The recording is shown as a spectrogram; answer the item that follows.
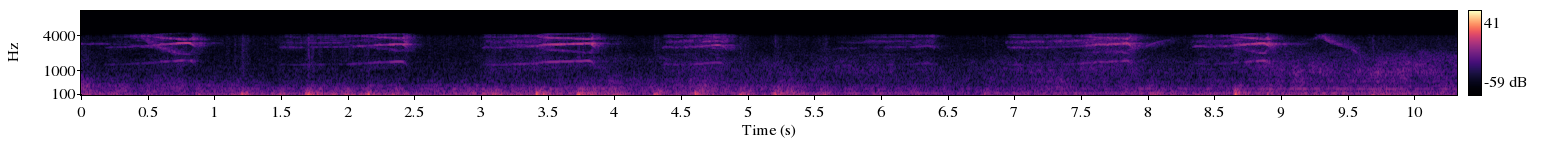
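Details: Adult bald eagles at a nest camera along the Monongahela River, West Mifflin, Pennsylvania, 25 May 2023 at 10:58, one flying in with fish, its mate right behind: thin high chittering squeals in rapid bursts over heavy rumbling background noise.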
